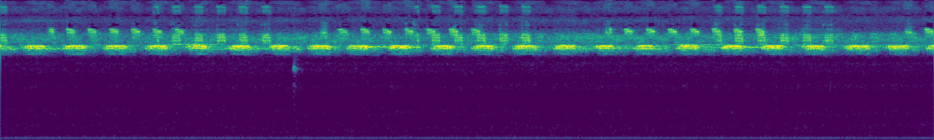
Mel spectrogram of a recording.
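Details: Insect orchestra of crickets in mid-autumn: rhythmic high-pitched chirps pulsing about two and a half times per second, overlaid by fainter, sharper trills higher up, with one brief lower tick early on.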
